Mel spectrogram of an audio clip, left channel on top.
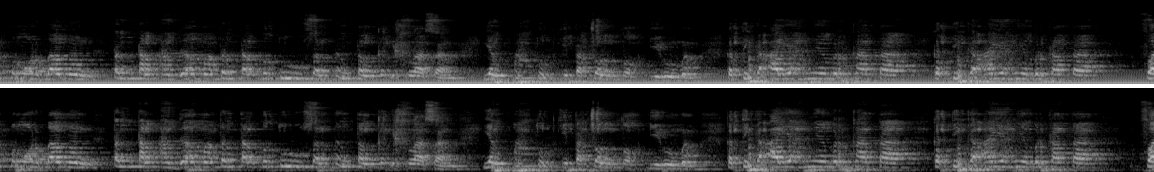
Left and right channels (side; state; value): left; noise; hum, 2 dB below the sound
